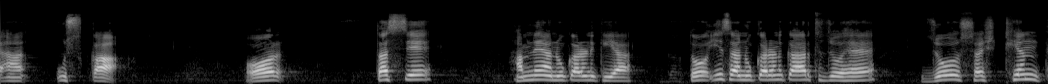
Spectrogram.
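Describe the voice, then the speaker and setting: A male teacher gives a classroom lecture in a high voice with a gravelly edge. He talks slowly and lays out each point in turn. He keeps asking his listeners questions to check they are following. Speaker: Sanskrit grammar teacher.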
